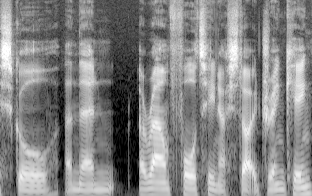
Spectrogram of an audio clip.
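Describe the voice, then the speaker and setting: A man with a slight northern English accent at a fairly slow pace, in a very clean recording with a silent background and a dry, close sound with no echo. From northern England, Macclesfield near Manchester. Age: 30s. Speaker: health and fitness coach, former DJ. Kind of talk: interview testimony. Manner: hesitant, many fillers and repetitions.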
